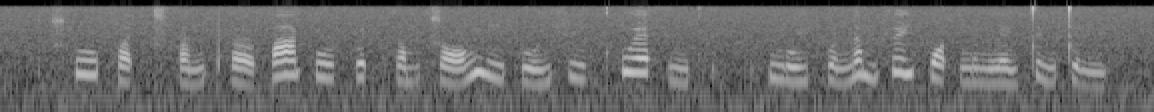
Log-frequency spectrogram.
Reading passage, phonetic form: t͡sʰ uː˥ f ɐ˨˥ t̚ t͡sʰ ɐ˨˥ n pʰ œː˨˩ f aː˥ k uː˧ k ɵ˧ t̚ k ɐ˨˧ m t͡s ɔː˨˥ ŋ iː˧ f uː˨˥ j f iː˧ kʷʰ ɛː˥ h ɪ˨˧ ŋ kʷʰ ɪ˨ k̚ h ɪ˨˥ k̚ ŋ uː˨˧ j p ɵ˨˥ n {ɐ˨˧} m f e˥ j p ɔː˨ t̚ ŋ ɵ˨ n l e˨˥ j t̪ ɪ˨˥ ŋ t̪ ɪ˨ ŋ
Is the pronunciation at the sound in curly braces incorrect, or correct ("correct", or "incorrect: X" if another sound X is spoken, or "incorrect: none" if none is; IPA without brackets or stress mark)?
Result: incorrect: ɐ˨˥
